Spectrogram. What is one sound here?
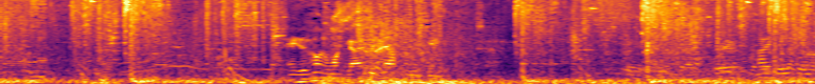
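Energy weapons fire in rapid buzzing blasts.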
